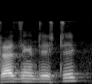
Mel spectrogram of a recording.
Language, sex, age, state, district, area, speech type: Nepali, male, 60+, West Bengal, Darjeeling, rural, spontaneous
